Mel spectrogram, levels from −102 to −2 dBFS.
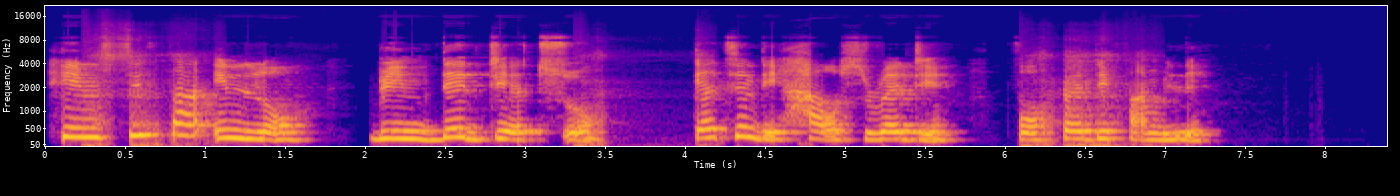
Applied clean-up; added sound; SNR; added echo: neural mask model RNNoise.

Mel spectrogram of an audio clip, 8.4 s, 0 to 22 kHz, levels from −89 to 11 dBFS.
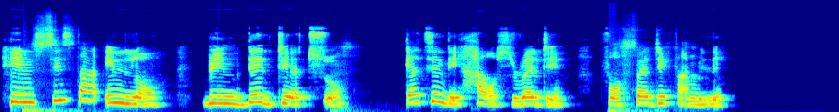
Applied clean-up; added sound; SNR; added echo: neural mask model DeepFilterNet 3.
